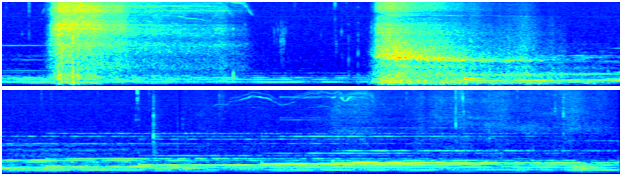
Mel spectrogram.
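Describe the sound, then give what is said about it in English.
A deep breath is drawn in and then let out: two long, airy breaths, the inhale followed a moment later by a fuller exhale, over a faint steady drone. “Breathe in. Breathe out.”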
